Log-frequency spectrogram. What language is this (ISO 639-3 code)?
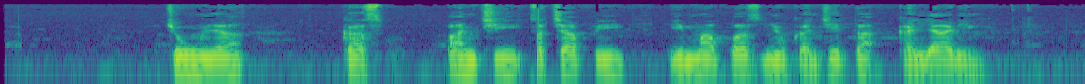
qup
